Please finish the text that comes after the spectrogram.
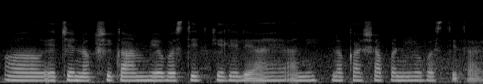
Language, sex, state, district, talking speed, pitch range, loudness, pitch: Marathi, female, Maharashtra, Solapur, 150 wpm, 155-185 Hz, -29 LUFS, 185 Hz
